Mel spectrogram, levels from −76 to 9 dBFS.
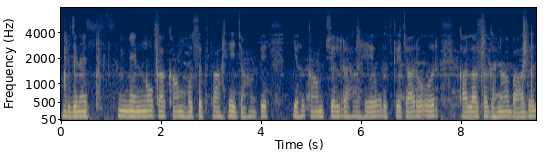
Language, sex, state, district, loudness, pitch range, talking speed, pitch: Hindi, male, Madhya Pradesh, Dhar, -20 LUFS, 125-135 Hz, 140 wpm, 130 Hz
